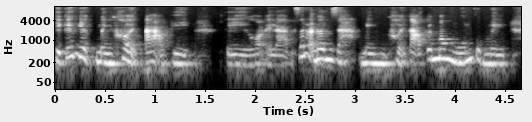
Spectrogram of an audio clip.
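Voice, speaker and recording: A woman speaks at a moderate pace in a medium pitch. Her voice is somewhat breathy, with lively intonation. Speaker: online class participant. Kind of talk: personal testimony. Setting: video call. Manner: halting.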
